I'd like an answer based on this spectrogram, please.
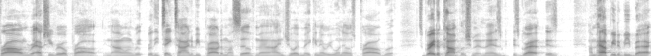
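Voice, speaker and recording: A man's very deep, low voice at a very fast pace, with ordinary pitch variation, on a very clean recording with a silent background. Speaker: hall of fame inductee, former football player. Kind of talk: acceptance speech. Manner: halting, off the cuff.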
